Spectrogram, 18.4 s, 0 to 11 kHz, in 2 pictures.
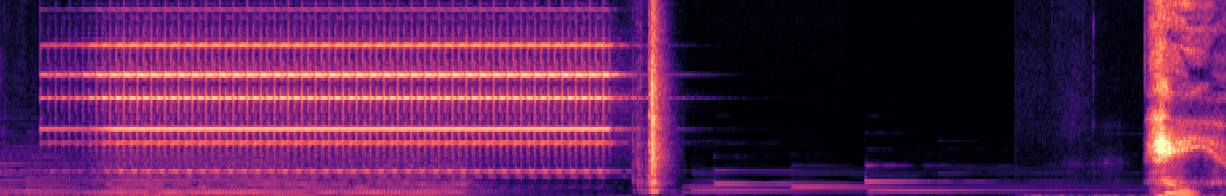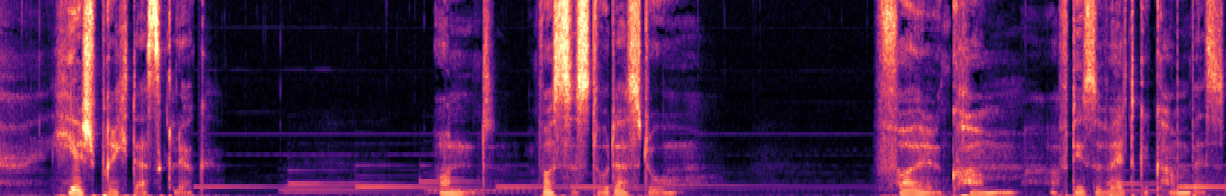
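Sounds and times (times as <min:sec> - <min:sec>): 
soft sustained electronic tones: 0:00.3 - 0:04.9
telephone ringing: 0:00.3 - 0:05.3
speech: 0:08.8 - 0:10.8, 0:12.5 - 0:14.4, 0:15.8 - 0:18.3.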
